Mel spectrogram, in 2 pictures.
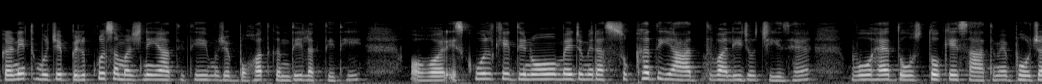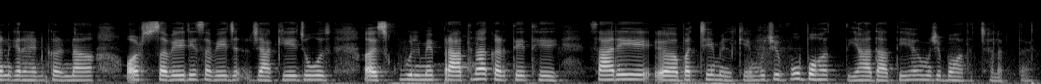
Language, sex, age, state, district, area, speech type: Hindi, female, 30-45, Rajasthan, Jaipur, urban, spontaneous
